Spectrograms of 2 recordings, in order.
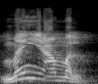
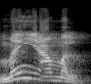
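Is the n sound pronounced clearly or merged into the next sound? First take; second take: merged; merged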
